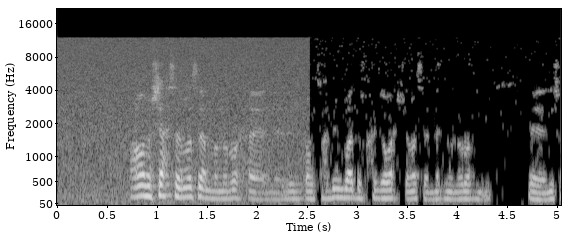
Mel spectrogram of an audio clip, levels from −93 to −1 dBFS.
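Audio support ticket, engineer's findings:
Overdone noise removal, 2.52 s to end. Denoiser cuts bands near its noise estimate: room noise (about 10 dB below speech) becomes twinkling specks. Spectrogram: isolated bins, dark holes.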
